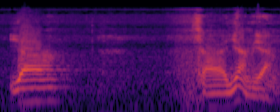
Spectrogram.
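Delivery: tender, drawn-out low endearment; low, gentle voice. Shown as a demonstration. Husband at home addressing his wife, low gentle voice. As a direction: coo it low to your wife. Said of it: "saya memang rendah suara".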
